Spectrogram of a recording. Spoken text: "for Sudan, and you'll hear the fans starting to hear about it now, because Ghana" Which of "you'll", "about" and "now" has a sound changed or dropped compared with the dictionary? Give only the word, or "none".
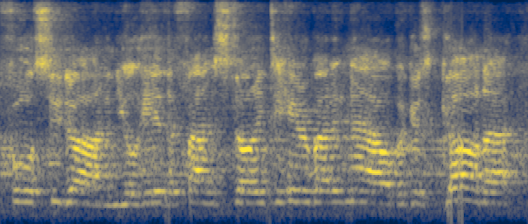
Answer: none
